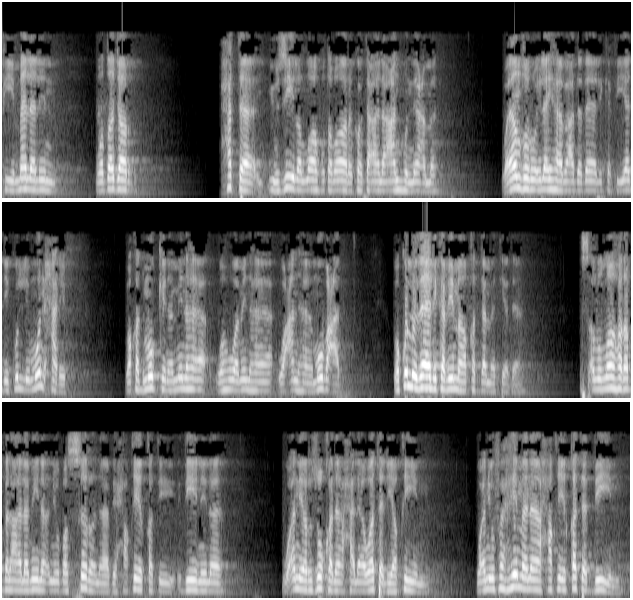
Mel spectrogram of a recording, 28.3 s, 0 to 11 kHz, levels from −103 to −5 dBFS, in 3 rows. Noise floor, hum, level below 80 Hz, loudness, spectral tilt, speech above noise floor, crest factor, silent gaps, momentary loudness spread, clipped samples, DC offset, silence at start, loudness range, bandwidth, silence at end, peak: -81 dBFS; none; -46 dBFS; -17 LUFS; -6.5 dB/octave; 64 dB; 18 dB; 3.11-3.25 s; 13 LU; under 0.1%; under 0.1%; 0 s; 7 LU; 6.6 kHz; 0.15 s; 0 dBFS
